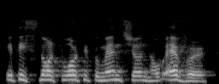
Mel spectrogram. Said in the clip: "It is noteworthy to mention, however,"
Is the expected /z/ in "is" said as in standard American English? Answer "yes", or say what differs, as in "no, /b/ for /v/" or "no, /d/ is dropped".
no, /s/ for /z/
